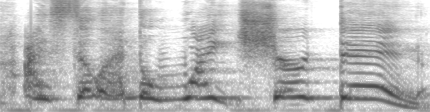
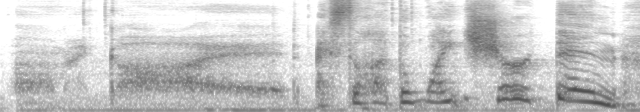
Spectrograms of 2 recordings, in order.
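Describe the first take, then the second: First: Said in the usual way. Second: Breathless whisper of awe; awed whisper. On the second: Real, not acted. Streamer seeing her old avatar, awed whisper.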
